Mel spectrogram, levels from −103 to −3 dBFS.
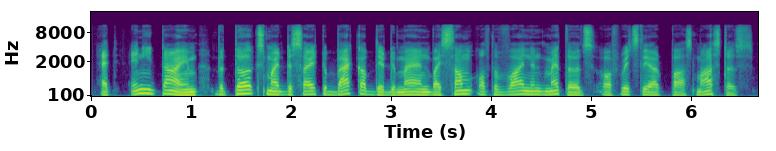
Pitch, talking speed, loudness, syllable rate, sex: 140 Hz, 215 wpm, -19 LUFS, 5.2 syllables/s, male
